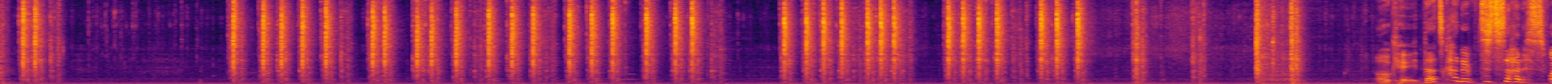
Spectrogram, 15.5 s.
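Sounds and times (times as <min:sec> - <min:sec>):
electric typewriter key strikes: 0:00.0 - 0:00.6, 0:02.3 - 0:12.0
electric typewriter motor hum: 0:00.0 - 0:15.5
speech: 0:13.8 - 0:15.5.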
